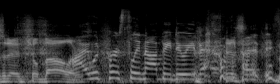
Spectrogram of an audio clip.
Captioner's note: laughter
